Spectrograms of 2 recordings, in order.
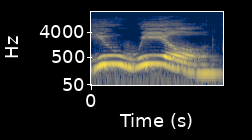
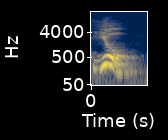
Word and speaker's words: you'll: Muitas vezes a pessoa pensa em dizer you will, como duas sílabas mesmo. You will, é you'll, you'll, é uma sílaba só, tá?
